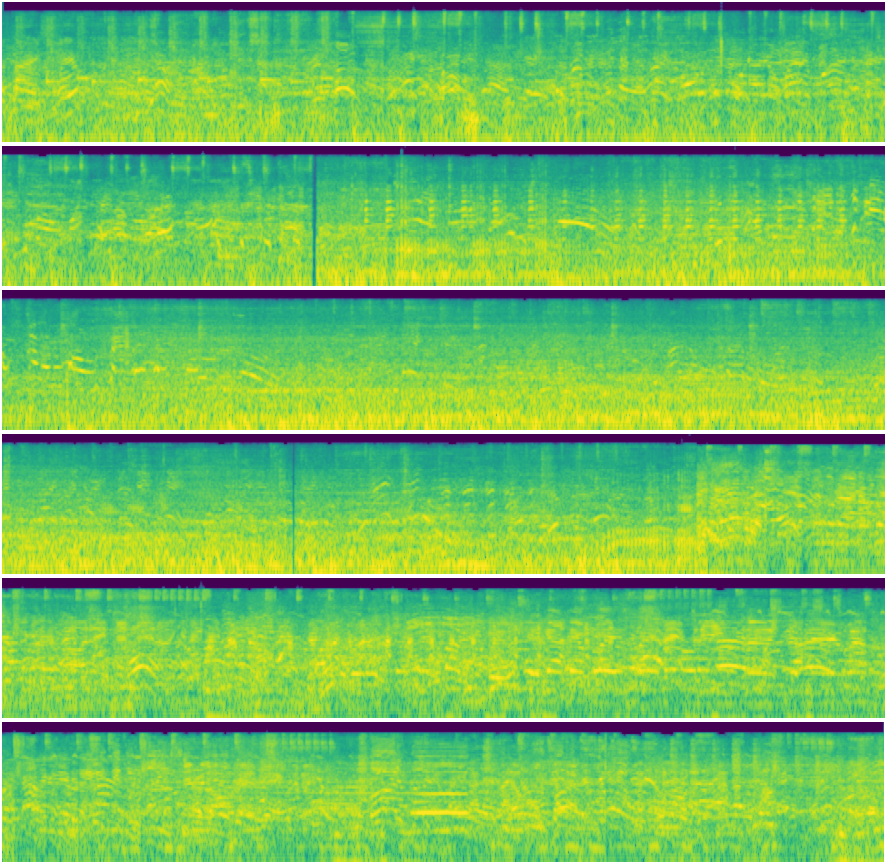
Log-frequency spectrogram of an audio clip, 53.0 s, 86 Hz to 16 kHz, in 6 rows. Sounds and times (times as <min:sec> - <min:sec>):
Music: 0:00.0 - 0:52.9
Speech: 0:00.0 - 0:52.9.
